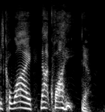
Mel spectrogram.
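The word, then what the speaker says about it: Kawhi: the Clippers and you think kawai's name is quah I had a friend to call him kahi kah kah Leonard if you're a seasoned ticket holder to the Clippers you should know that it's pronounced Kawai I think he's had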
